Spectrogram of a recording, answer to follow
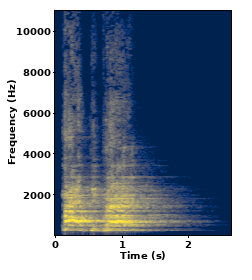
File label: Reload Corpus Venus Male; Warframe; Battle Barks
